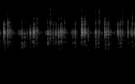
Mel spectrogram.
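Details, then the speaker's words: Traxxas T-Maxx 3.3 RC truck steering servo being replaced: short bursts of light, tinny rattling each time it is shaken, something loose inside the servo case, though it still operates smoothly. "has something rattling around in there, but it's still works smooth."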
